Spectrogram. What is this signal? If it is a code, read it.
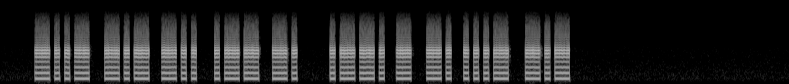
Morse code, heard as a buzzer, hand-sent with a paddle, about 24 wpm. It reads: XKDWN PTNVK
